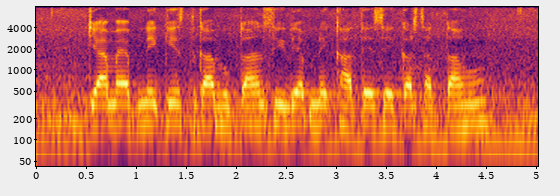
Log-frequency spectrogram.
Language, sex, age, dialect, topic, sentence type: Hindi, male, 36-40, Awadhi Bundeli, banking, question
